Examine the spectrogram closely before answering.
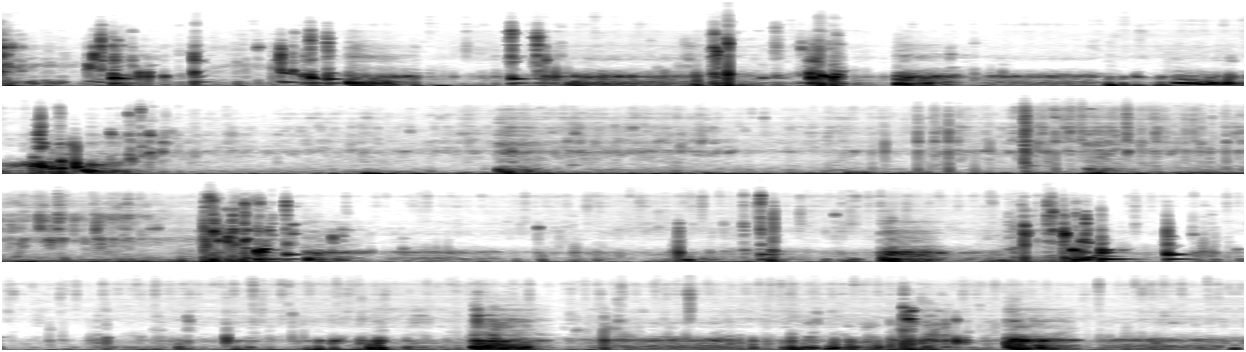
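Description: Water sloshing and gurgling around an action camera carried by a swimming spearfisher, with frequent knocks and splashes and a faint steady hum underneath.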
